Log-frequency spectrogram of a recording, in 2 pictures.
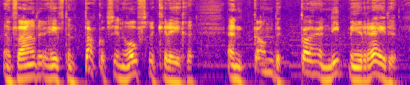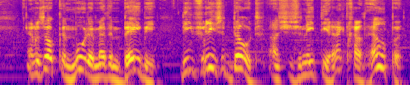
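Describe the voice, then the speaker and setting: A man's voice: on the high side, expressive, moderate pace, darkish tone, slightly rough. A man voicing a kind, determined old village woman who speaks firmly and pleadingly in a spoken storybook. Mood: urgent. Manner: firm and pleading.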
